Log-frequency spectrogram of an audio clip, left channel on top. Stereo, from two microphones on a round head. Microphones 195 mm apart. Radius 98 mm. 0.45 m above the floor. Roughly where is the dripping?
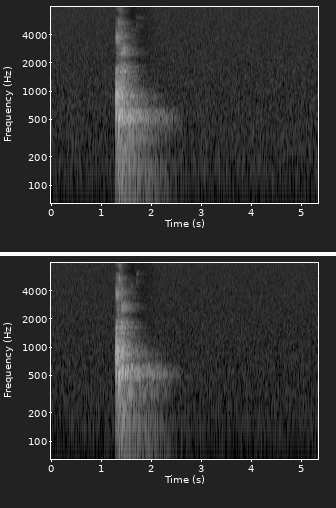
Centre.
